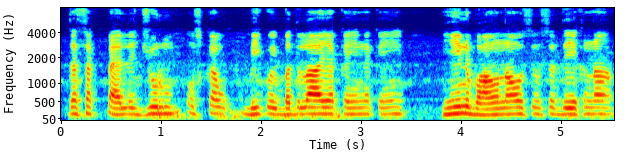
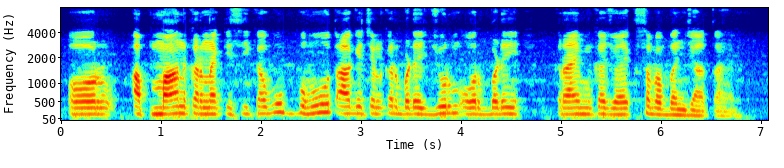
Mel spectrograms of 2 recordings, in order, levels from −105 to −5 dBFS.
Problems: background sounds at intervals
